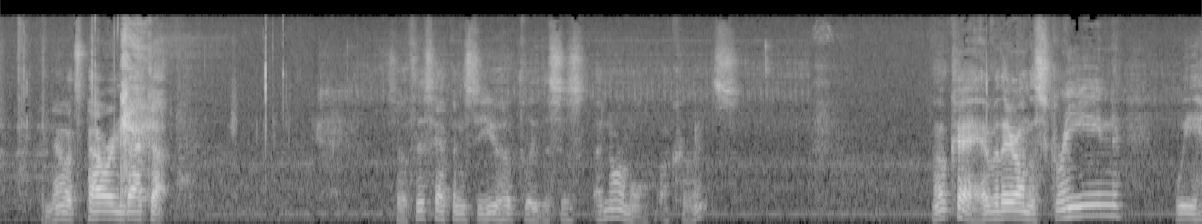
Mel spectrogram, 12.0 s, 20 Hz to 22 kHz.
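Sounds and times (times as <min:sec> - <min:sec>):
computer fans humming: 0:00.0 - 0:12.0.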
